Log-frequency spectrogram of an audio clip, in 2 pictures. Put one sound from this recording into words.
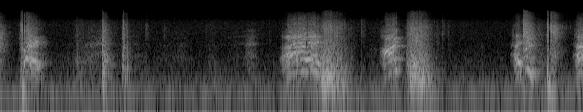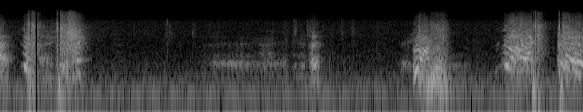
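Punches and kicks land with sharp smacks.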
